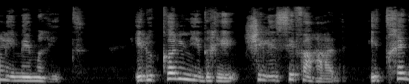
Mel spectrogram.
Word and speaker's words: Kol Nidre: De plus, il se prononce Kal Nidre, car il y a des différences importantes de la prononciation de l'hébreu entre les ashkénazes et les séfarades.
